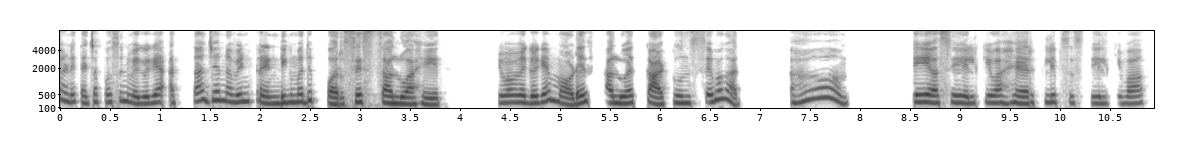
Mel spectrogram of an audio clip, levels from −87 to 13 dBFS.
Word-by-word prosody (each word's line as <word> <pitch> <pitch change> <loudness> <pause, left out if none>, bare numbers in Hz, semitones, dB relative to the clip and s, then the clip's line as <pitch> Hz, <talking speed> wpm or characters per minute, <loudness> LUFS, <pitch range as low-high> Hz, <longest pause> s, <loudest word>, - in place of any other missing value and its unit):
आणि 275 -5 -1
त्याच्यापासून 250 +5 -4
वेगवेगळ्या 215 +2 +1
आत्ता 265 +5 -4
ज्या 310 +2 +1
नवीन 265 -2 0
ट्रेंडिंगमध्ये 235 +6 +1
पर्सेस 205 +4 +2
चालू 215 -2 +4
आहेत 185 -3 -1 0.6
किंवा 230 0 0
वेगवेगळ्या 240 +3 +3
मॉडेल्स 225 - +2 0.2
चालू 220 -2 +4
आहेत 220 - +3
कार्टून्सचे 220 +3 +1
बघा. 330 +4 0 0.6
हां, 320 - -2 0.7
ते 250 0 +5
असेल 225 -1 +1
किंवा 230 -1 0
हेअर 215 -2 +2
क्लिप्स 240 -2 -5
असतील 210 -1 -6
किंवा 215 0 -4
230 Hz, 135 wpm, -22 LUFS, 215-250 Hz, 0.7 s, ते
